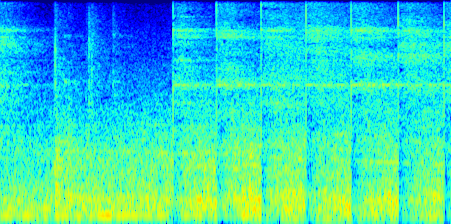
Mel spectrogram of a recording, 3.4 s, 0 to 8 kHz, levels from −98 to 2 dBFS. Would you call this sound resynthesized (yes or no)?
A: no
